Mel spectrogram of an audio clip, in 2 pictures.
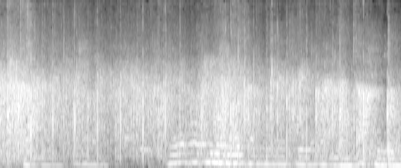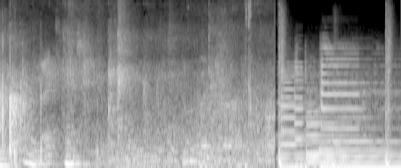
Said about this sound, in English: Great, so with that, I think we're at the end of this panel. I definitely want to thank all of you for being experts and giving us all your opinion. And please, a round of applause for all of us. For the panel.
